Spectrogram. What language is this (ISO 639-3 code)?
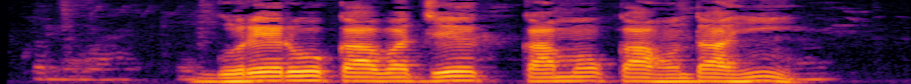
ggg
